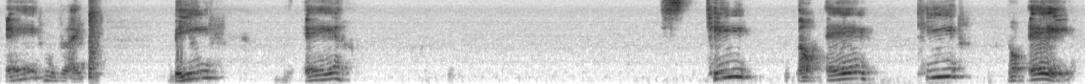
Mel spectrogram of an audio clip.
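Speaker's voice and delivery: loud, high, spelled-out yelling; shouting letters. Retold or imitated. Shouting VIN letters at a confused phone agent. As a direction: bark each letter down the phone line. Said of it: "Scream the fucking thing out at him".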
